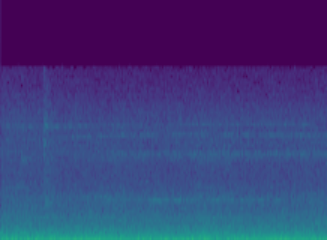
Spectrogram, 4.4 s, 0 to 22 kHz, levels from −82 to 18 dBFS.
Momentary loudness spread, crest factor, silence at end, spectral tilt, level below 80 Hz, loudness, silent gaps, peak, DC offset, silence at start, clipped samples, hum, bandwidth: 1 LU; 12 dB; 0 s; -6 dB/octave; -32 dBFS; -27 LUFS; none; -12 dBFS; under 0.1%; 0 s; under 0.1%; none; 16 kHz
